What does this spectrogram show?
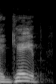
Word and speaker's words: Agape: I believe you could pronounce it the Agape.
